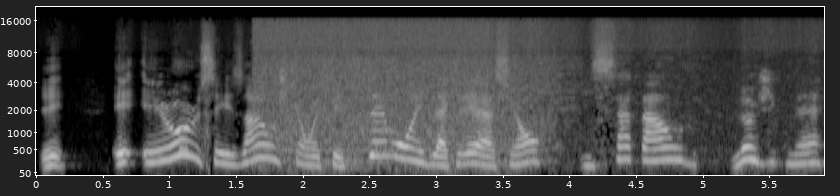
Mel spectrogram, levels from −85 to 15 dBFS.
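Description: Noise suppressor artifacts run through the whole speech clip: the processor judges which frequency bands hold steady background and pulls them down frame by frame, by about 14 dB here, so the residual noise dips in the gaps and swells back under the talker. The noise suppressor catching up is heard from 1.62 s to 3.53 s, right after "et eux ces". The room noise jumps by about 22 dB at roughly 1.5 s and then sits about 12 dB below the speech. The suppressor's noise estimate trails that jump, so the louder background first gets only about 5 dB of reduction and then sinks over roughly 1.9 s as the estimate settles on the new level. Speech cut by the noise suppressor occurs between 5.43 s and 5.64 s. The suppressor mistakes part of the voice for background and turns it down along with the noise, by about 10 dB at the deepest point. Around a tenth of a second of sound within that span is affected, so the quiet material there comes across as swallowed and faint rather than cleanly spoken.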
